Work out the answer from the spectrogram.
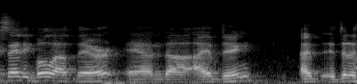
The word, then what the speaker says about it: Aiyb Dieng: So come and check Sandy Bull out there, and Aiyb Dieng. Did I say it right? Aiyb Dieng. Aiyb Dieng.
